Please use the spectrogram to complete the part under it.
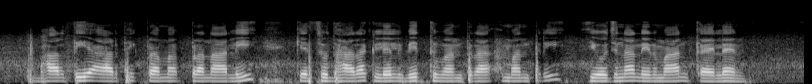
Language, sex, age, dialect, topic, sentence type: Maithili, male, 18-24, Southern/Standard, banking, statement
